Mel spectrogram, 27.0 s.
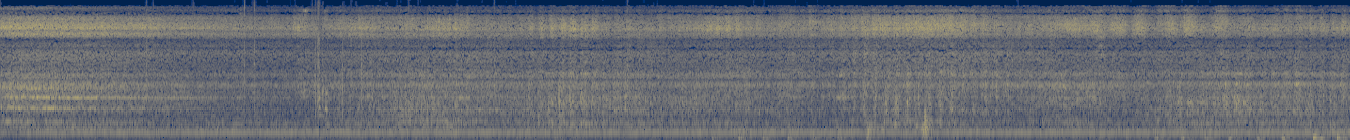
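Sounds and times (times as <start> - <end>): diesel locomotive passing: 0.0 - 6.0, 6.6 - 27.0
freight cars rolling on rails: 0.0 - 27.0
high hiss: 0.0 - 27.0.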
